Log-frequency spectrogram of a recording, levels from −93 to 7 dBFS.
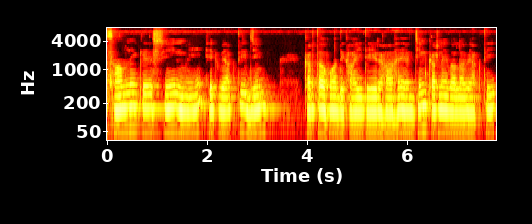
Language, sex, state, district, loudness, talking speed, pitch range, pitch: Hindi, male, Delhi, New Delhi, -15 LUFS, 130 wpm, 135-155 Hz, 145 Hz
